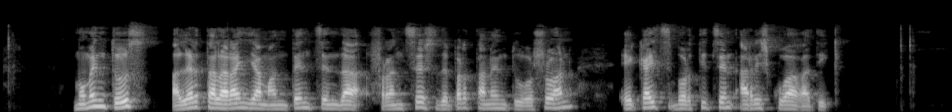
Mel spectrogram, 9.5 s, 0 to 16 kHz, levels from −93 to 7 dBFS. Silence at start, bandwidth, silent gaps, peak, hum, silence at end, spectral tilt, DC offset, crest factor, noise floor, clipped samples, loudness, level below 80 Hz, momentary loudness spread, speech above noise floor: 0.75 s; 6.8 kHz; none; -2 dBFS; none; 1.25 s; -7 dB/octave; under 0.1%; 20 dB; under -90 dBFS; under 0.1%; -22 LUFS; -70 dBFS; 12 LU; over 69 dB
